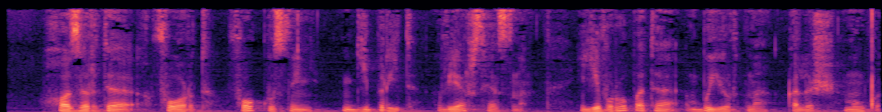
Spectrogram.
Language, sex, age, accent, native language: Uzbek, male, 18-24, Toshkent shahri, Uzbek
